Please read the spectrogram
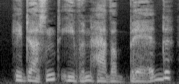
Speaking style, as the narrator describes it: Sarima coldly asked Elfie

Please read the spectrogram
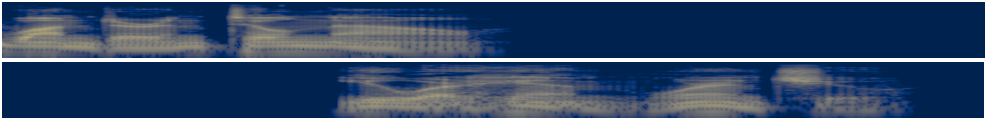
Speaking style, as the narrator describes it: Alan said softly

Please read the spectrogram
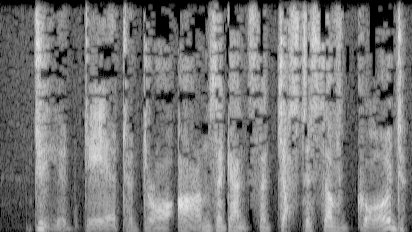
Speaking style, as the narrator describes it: snapped the tubby little judge

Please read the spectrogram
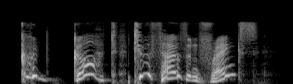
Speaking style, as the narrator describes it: exclaimed she

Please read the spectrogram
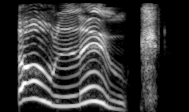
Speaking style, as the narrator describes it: cried James Royce-Royce

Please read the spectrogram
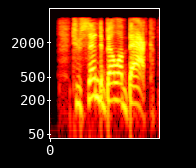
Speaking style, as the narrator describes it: I yelled

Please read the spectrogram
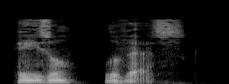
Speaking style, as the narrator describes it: he said in a melancholy voice

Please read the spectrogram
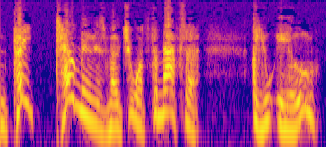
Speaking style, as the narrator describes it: Quite alarmed at being the only recipient of this untimely visit, and the only spectator of this portentous behaviour, I exclaimed again

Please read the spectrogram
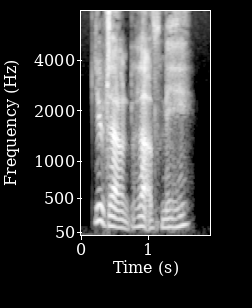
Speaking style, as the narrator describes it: he said hoarsely

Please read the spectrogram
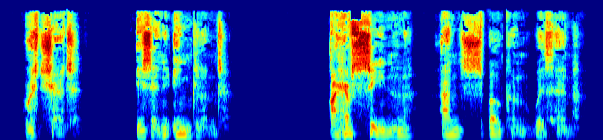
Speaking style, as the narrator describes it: answered De Bracy, he uttered in a low and emphatic tone

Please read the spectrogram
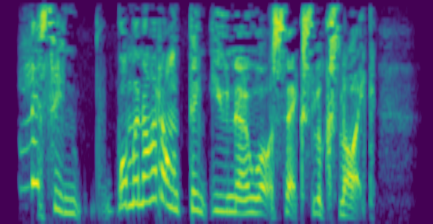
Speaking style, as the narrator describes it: Bell splutters

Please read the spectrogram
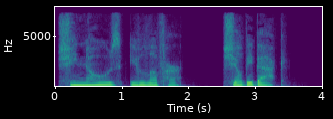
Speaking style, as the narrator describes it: With his lips against hers, he whispered

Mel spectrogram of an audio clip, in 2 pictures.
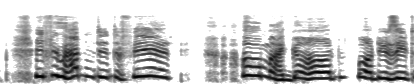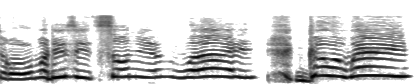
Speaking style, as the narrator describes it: burst into sobs with the despairing vehemence with which people bewail disasters they feel they have themselves occasioned

